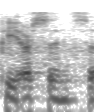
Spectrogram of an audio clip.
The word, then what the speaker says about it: Pedersen: I think it's just like Peterson, so with a T, even though it's spelt with a D.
